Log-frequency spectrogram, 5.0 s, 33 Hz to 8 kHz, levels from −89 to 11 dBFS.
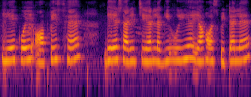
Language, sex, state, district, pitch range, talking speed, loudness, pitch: Hindi, female, Punjab, Kapurthala, 255-275 Hz, 155 wpm, -16 LUFS, 260 Hz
